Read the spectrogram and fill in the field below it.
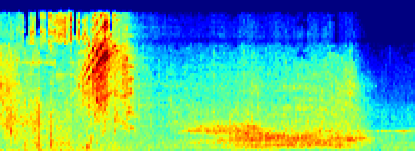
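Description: A Bombarda spell blast in Hogwarts Legacy on Nintendo Switch, a loud low boom up front that fades into a hissing, rumbling tail.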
